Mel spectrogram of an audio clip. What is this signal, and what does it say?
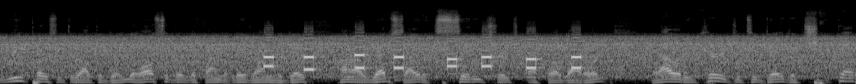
DTMF, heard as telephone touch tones, dialled by hand, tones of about 100 ms, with phone line noise, room echo and speech in English. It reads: 82657845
